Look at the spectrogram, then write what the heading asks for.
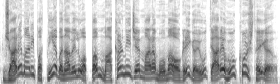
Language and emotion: Gujarati, happy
